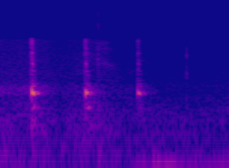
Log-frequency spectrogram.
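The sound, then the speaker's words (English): A ticking countdown timer during a quiz question: three crisp, evenly spaced ticks about half a second apart, clear, followed by a faint fourth tick and quiet. No one speaks. “The clock is out of order. Giving it some more time there.”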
